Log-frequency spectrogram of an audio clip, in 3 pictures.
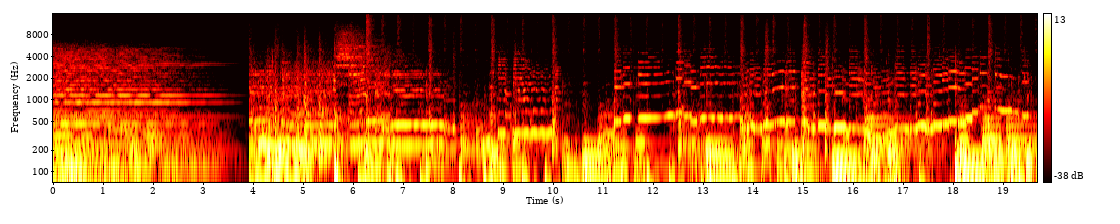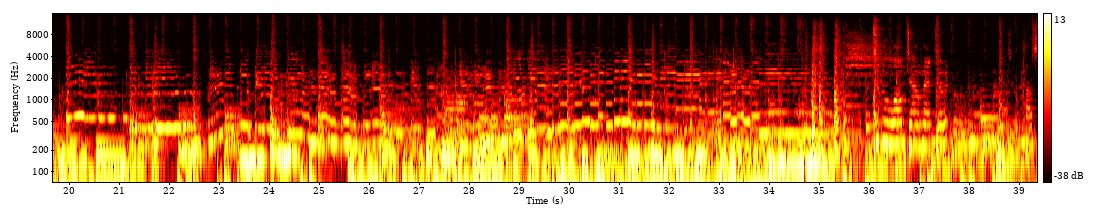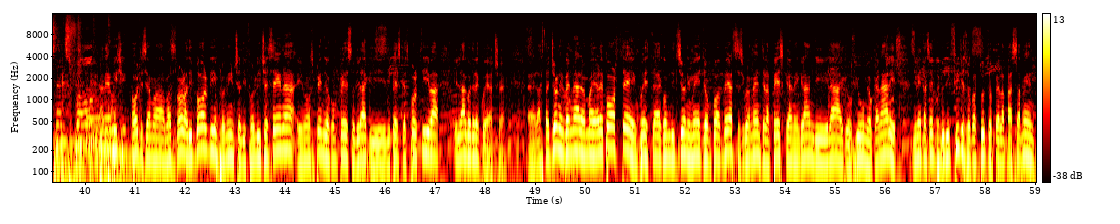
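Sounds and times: guitar melody: 0:00.0 - 0:59.0
drums: 0:03.9 - 0:59.0.

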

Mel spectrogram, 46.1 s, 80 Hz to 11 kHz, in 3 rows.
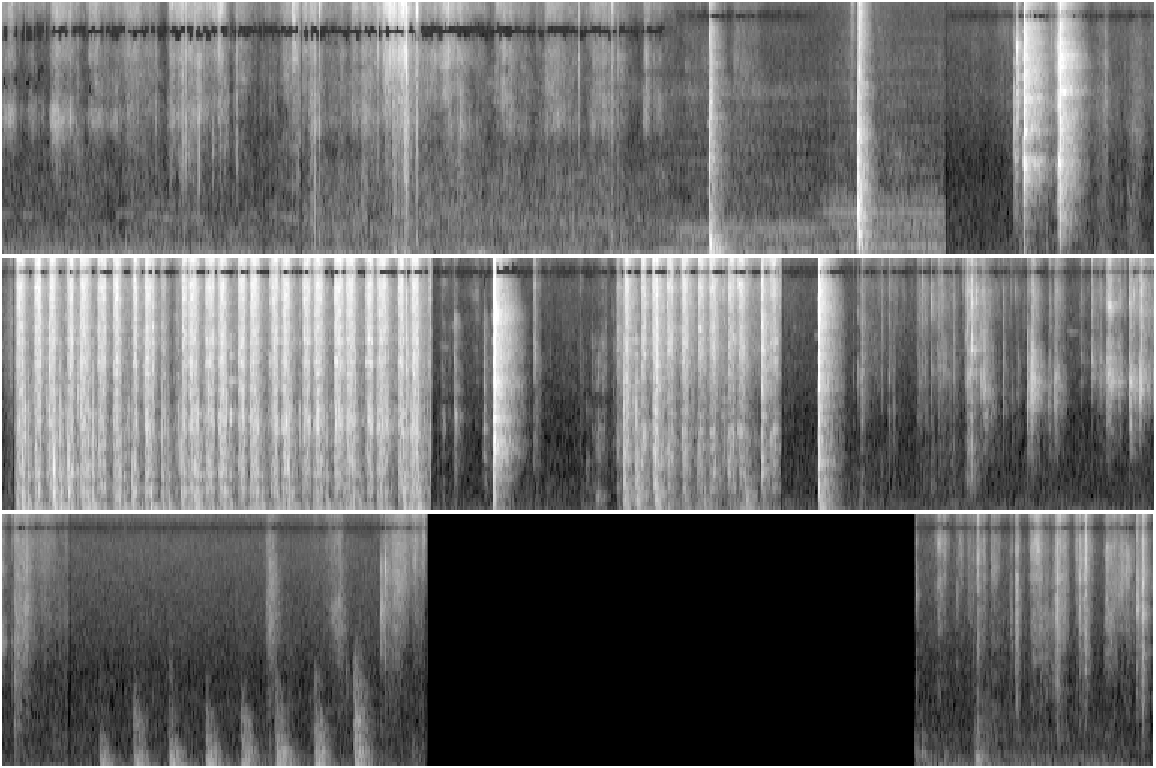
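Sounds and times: courgette rasping on slicer: 0:15.6 - 0:21.1.

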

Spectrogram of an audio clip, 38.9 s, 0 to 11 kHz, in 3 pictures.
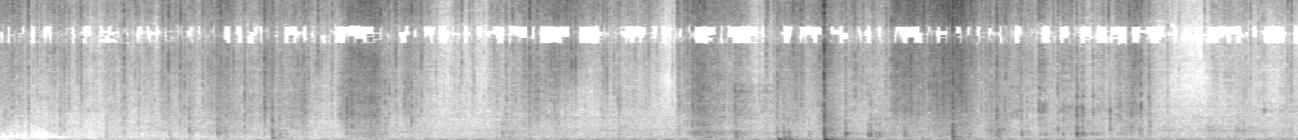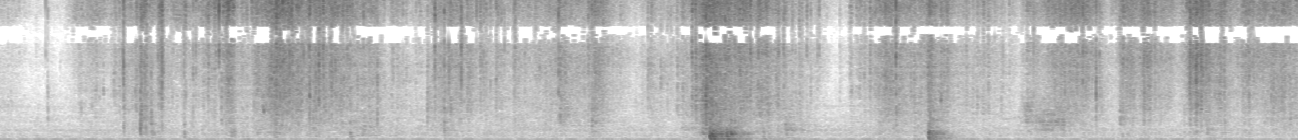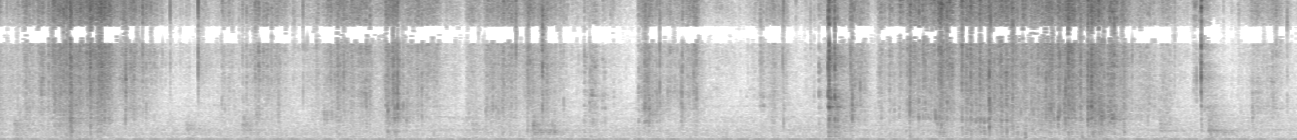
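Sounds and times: packaging crinkling and rustling: 0:00.0 - 0:38.9
steady low hum: 0:00.0 - 0:38.9.

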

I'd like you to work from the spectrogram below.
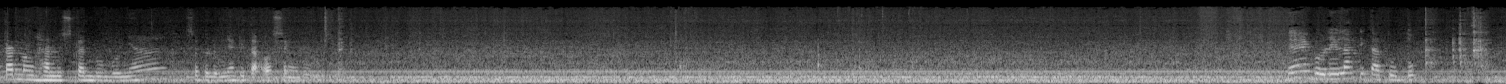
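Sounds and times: mechanical hum and rumble: 0:00.0 - 0:15.0.

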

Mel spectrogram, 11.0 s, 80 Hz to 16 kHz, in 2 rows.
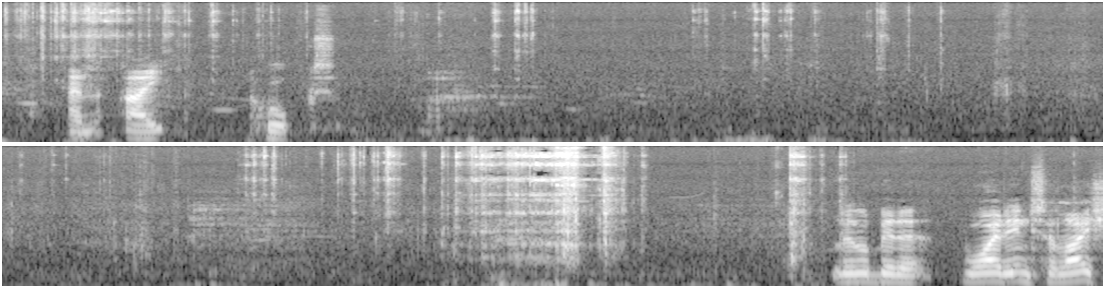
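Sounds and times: metal hooks clinking: 0:00.0 - 0:01.4, 0:06.6 - 0:08.8, 0:09.4 - 0:09.8.

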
